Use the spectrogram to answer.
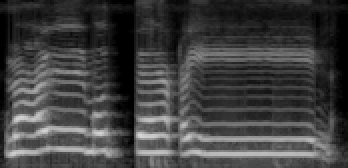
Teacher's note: അയിനിൻ്റെ സൗണ്ടിനെ തൊണ്ടയുടെ മധ്യഭാഗത്ത് നിന്ന് തന്നെ കൊണ്ടുവരിക. ഹംസയുടെ സൗണ്ടായി പോവാതെ നോക്കുക കേട്ടോ. അയിന് ചിലരൊക്കെ ഓതുന്ന സമയത്ത് ഹംസയുടെ സൗണ്ടായി കേൾക്കാറുണ്ട്, ശ്രദ്ധിച്ചിട്ട് ഓതുക കേട്ടോ.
